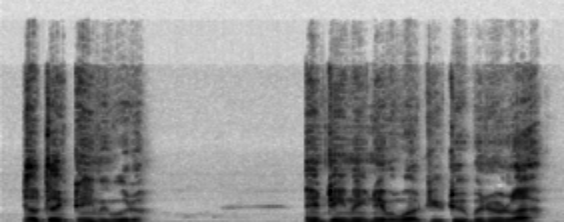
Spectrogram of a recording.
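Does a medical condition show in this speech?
Yes: brain bleed.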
